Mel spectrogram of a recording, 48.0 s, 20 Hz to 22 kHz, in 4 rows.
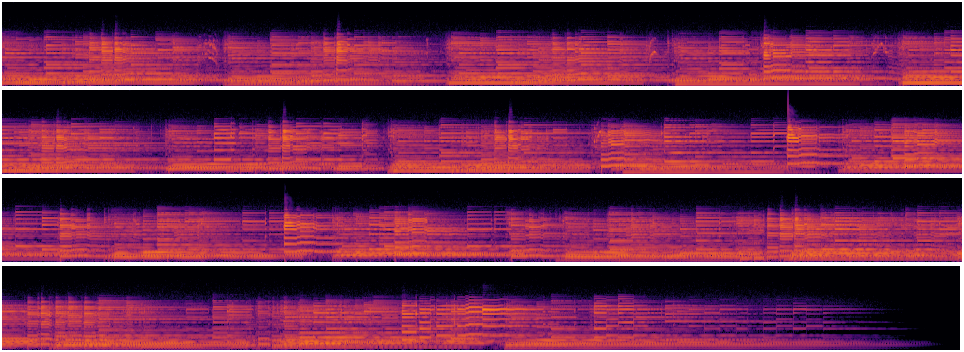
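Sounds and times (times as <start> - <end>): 
guitar loop in G sharp major: 0.0 - 47.5.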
